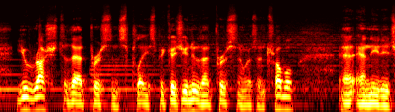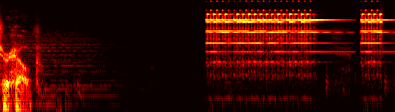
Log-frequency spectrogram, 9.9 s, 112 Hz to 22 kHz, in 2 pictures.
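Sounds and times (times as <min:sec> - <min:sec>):
speech: 0:00.2 - 0:05.5
party-line telephone bell ringing in long-short pattern: 0:07.5 - 0:09.8.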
